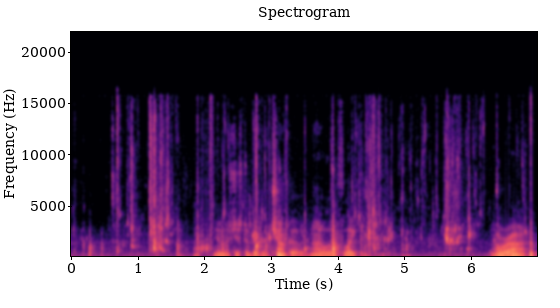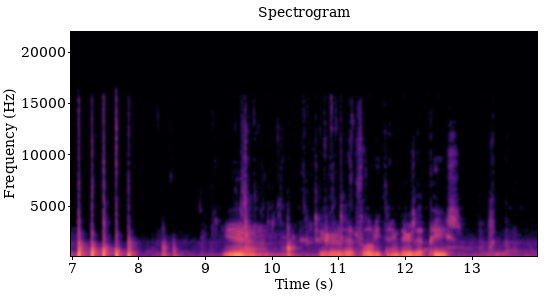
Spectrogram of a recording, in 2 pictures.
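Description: Water sloshes and splashes in a tub.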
